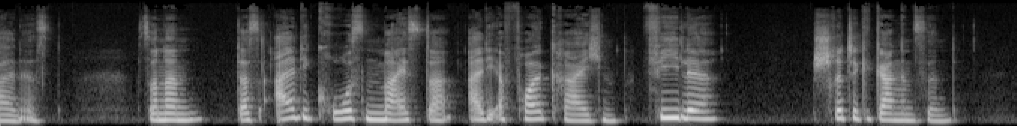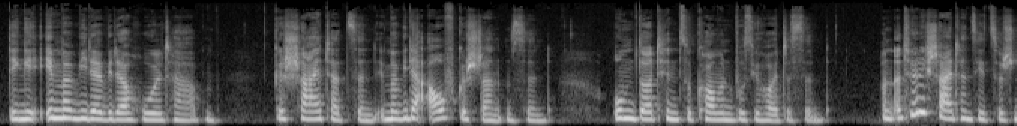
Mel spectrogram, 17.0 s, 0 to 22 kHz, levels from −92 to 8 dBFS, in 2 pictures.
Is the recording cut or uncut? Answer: cut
